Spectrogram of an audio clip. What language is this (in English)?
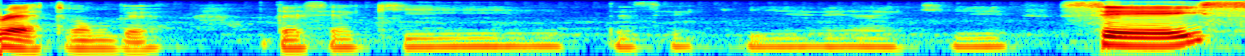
Portuguese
